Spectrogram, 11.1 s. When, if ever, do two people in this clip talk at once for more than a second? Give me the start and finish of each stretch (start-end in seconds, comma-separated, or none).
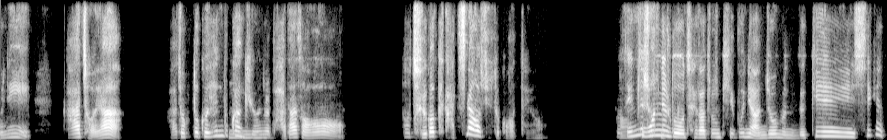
7.7-9.0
